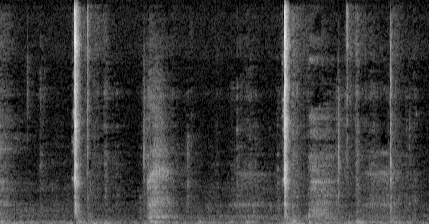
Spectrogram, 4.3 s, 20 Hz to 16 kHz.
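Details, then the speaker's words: 1966 Ford Econoline being revived: with power confirmed at coil and points, distributor points snap sharply every second or two while cranking over a quiet background, blue spark visible; normal ignition points operation. "The points are snapping there."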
